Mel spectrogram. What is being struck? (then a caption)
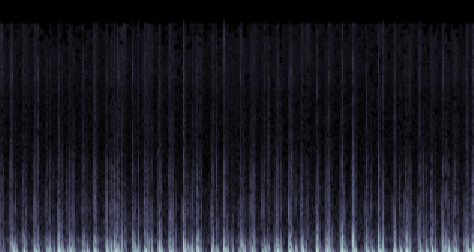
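Synthetic foam sponge. A hand-sized, solid yellow-orange synthetic foam sponge is tapped with fingertips above the microphones. It makes a fast, uneven run of soft, deep, muffled thumps, about three per second, with almost no brightness and each tap dying away at once.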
